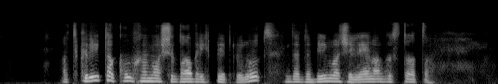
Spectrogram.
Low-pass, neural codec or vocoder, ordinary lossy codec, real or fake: 7.2 kHz; codec, 16 kHz, 1 kbps, FreqCodec, smaller model; none; fake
